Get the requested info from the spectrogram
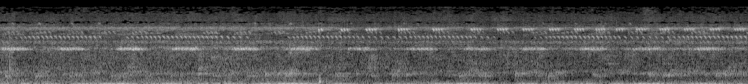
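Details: Crickets recorded for scaring rats and training birds: a throbbing mid-pitched buzz pulses irregularly, with a high ringing trill and scattered bright chirps above, plus one brief low thump.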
